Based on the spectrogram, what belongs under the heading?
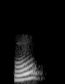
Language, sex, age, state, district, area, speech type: Marathi, male, 18-30, Maharashtra, Jalna, urban, conversation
